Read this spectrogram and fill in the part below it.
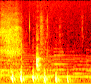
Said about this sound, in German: Wer da so lustig ins Mikrofon hinein hustet, lacht, ähm, äh, äh, kennt sich sehr, sehr gut mit dem Thema aus, das wir äh, heute beackern möchten, nämlich Trash.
